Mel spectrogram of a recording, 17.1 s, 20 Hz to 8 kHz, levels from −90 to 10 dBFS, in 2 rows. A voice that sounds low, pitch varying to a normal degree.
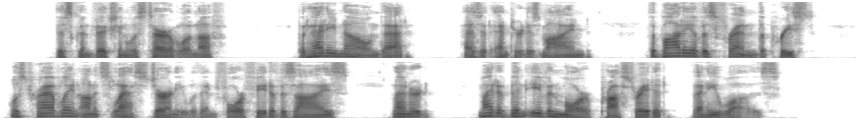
No: low, 100 Hz; wide, 6.0 semitones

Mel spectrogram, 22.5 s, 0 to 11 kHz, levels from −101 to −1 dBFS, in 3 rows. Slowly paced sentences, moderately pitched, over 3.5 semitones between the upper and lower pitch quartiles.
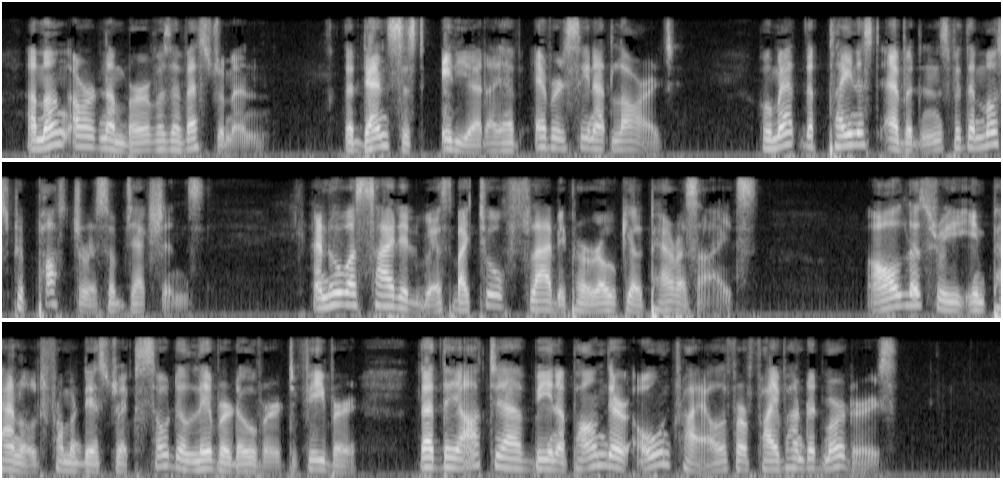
No: average, 160 wpm; medium, 145 Hz; average, 5.1 semitones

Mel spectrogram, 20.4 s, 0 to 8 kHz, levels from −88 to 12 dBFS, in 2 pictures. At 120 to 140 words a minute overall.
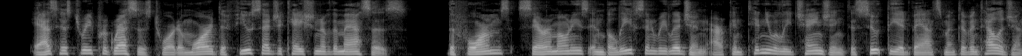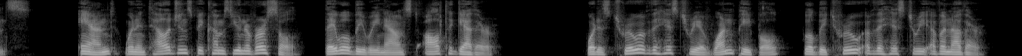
No: average, 160 wpm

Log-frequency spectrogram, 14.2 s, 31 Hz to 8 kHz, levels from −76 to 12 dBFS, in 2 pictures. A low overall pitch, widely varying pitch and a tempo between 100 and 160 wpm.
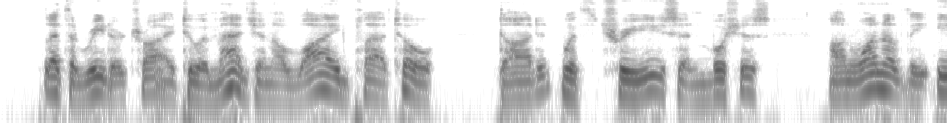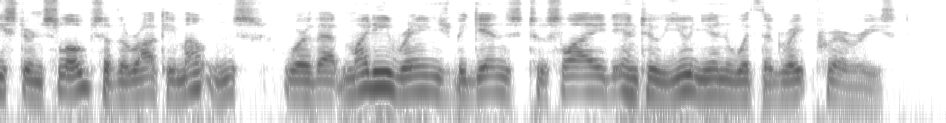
No: low, 115 Hz; average, 3.8 semitones; average, 155 wpm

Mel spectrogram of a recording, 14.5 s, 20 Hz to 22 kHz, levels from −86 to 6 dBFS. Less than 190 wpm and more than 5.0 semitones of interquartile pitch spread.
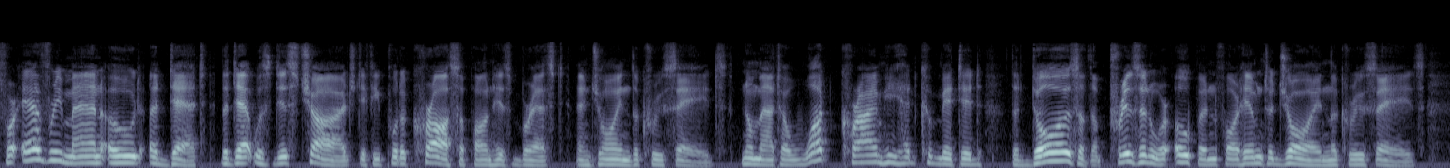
Yes: average, 175 wpm; wide, 5.4 semitones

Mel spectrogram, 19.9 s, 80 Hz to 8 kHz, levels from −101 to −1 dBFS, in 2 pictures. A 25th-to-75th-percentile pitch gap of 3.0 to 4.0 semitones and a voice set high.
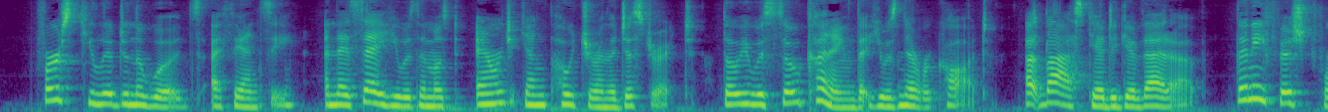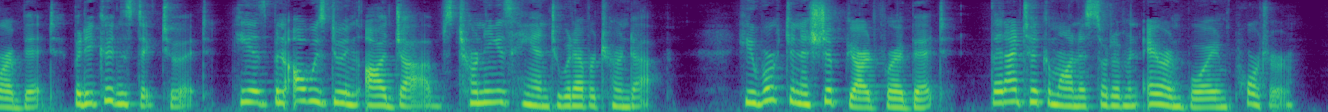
No: average, 5.0 semitones; high, 215 Hz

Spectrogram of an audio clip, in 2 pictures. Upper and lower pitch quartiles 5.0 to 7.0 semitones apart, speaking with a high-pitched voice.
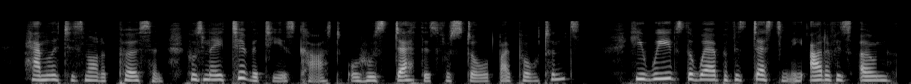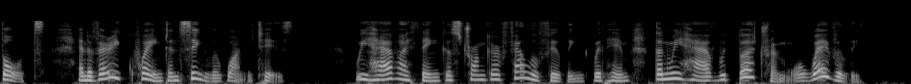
Yes: average, 5.3 semitones; high, 200 Hz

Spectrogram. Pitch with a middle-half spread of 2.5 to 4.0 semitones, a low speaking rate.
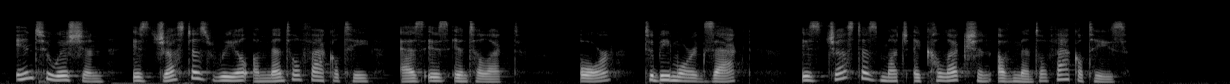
No: average, 5.1 semitones; slow, 120 wpm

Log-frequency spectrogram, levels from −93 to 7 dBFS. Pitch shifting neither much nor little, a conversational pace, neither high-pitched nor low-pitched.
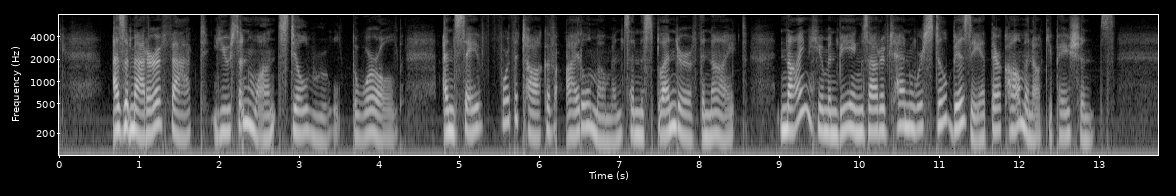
No: average, 4.1 semitones; average, 170 wpm; high, 205 Hz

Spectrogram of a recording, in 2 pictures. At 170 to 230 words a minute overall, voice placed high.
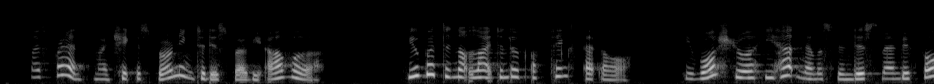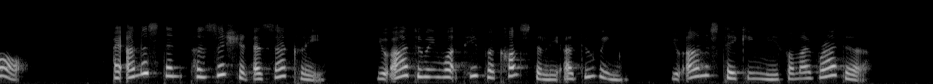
No: average, 160 wpm; very high, 310 Hz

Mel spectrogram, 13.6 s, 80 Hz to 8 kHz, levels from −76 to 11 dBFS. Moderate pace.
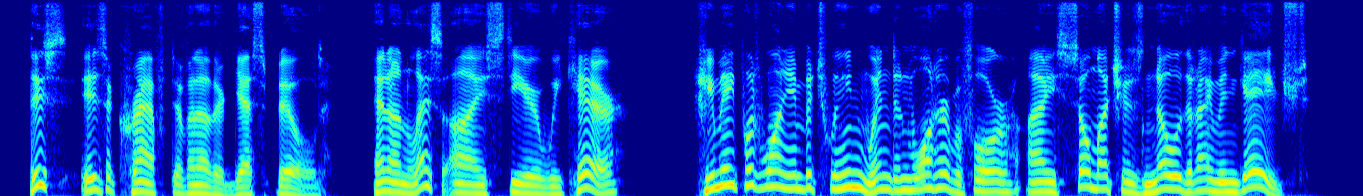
Yes: average, 145 wpm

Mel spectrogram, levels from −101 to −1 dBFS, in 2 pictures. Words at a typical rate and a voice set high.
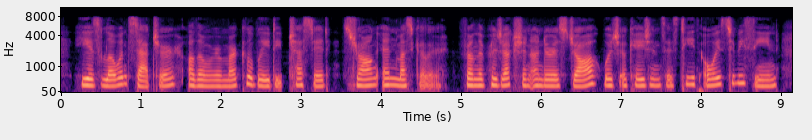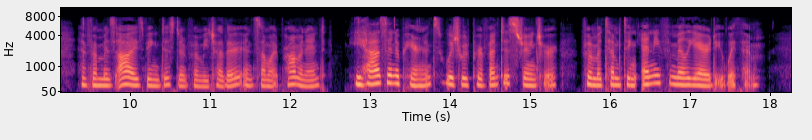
Yes: average, 175 wpm; high, 215 Hz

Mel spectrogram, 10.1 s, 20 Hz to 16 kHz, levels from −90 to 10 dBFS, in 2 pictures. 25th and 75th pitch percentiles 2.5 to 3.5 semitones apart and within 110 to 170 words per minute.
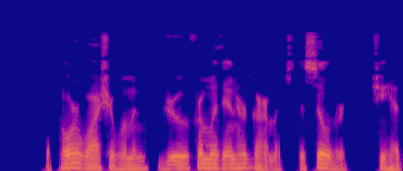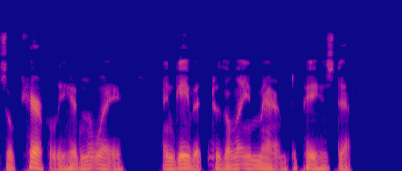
Yes: average, 2.9 semitones; average, 160 wpm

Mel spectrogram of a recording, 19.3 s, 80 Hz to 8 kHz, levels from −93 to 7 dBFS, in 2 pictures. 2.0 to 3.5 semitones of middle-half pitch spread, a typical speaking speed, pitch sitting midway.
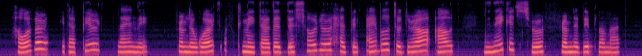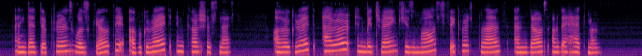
No: narrow, 2.5 semitones; average, 150 wpm; high, 235 Hz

